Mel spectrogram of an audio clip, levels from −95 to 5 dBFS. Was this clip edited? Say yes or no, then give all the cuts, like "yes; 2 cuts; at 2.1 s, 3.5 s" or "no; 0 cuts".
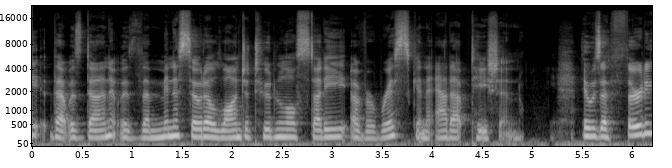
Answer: yes; 1 cut; at 5.1 s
